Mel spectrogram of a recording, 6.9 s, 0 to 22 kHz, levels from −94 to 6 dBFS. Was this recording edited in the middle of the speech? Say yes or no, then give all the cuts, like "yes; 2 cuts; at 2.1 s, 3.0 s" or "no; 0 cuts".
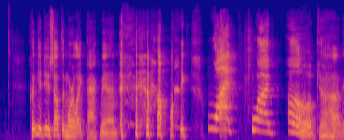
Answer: no; 0 cuts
